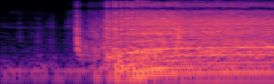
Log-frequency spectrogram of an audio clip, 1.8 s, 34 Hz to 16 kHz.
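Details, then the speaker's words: Stihl BR600 backpack blower before annual service goes from quiet idle to full rev but the climb drags before settling high; tremendous acceleration lag from valves out of adjustment, not the carburetor. "Tremendous lag in acceleration. I hope I had that lined up well enough, but you could hear the lag."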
